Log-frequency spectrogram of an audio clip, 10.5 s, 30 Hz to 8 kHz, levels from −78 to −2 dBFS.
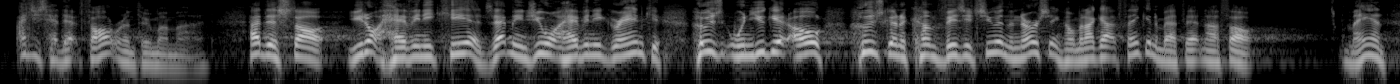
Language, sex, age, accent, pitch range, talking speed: English, male, 50-69, American, 165-210 Hz, 280 wpm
